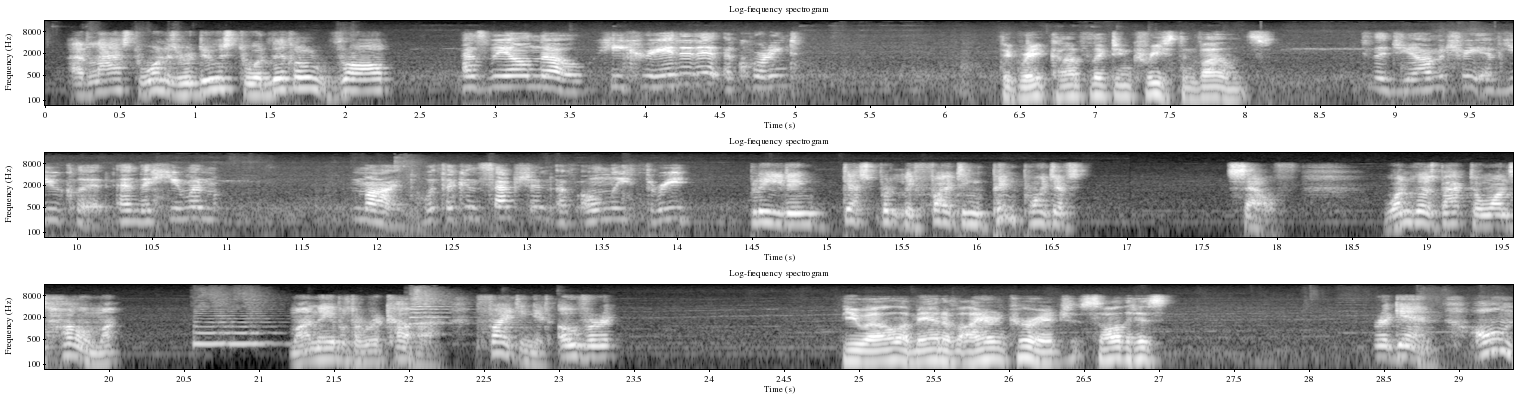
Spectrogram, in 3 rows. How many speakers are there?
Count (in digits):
3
